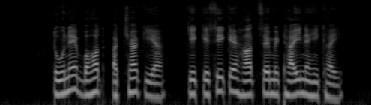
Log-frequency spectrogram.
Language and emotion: Punjabi, neutral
